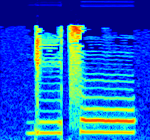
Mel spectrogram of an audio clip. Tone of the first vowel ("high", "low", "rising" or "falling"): low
